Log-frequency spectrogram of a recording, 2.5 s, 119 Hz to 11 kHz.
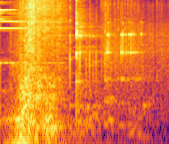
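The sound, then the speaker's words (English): A cash register, with nobody within 10 feet of it, clatters with a rushing, jangling burst, then gives a sharp bright ring followed by a few lighter metallic chimes that ring on and fade. No one speaks. “Nobody was within 10 feet of that cash register, and it just...”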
